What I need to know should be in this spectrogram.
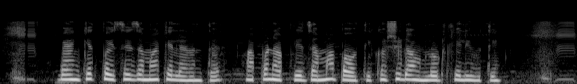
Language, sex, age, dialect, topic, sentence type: Marathi, female, 25-30, Standard Marathi, banking, statement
